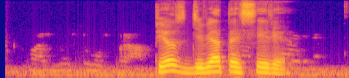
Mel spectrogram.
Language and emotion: Russian, neutral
